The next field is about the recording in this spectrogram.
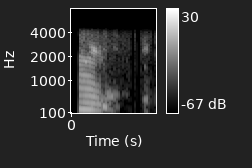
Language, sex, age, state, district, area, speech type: Malayalam, female, 45-60, Kerala, Thiruvananthapuram, urban, conversation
